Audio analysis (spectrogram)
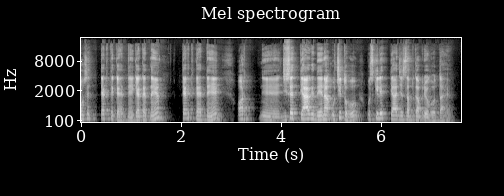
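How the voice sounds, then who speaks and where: A man explaining exam test answers as a tutor, repeating each answer and asking it back as a question. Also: fairly high pitch.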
